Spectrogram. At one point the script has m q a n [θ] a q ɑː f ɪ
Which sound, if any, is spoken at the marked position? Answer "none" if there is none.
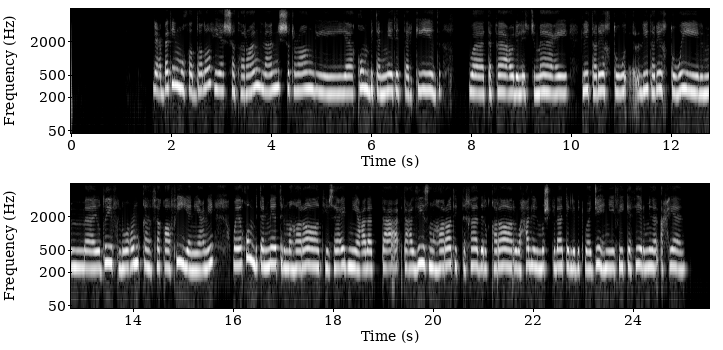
θ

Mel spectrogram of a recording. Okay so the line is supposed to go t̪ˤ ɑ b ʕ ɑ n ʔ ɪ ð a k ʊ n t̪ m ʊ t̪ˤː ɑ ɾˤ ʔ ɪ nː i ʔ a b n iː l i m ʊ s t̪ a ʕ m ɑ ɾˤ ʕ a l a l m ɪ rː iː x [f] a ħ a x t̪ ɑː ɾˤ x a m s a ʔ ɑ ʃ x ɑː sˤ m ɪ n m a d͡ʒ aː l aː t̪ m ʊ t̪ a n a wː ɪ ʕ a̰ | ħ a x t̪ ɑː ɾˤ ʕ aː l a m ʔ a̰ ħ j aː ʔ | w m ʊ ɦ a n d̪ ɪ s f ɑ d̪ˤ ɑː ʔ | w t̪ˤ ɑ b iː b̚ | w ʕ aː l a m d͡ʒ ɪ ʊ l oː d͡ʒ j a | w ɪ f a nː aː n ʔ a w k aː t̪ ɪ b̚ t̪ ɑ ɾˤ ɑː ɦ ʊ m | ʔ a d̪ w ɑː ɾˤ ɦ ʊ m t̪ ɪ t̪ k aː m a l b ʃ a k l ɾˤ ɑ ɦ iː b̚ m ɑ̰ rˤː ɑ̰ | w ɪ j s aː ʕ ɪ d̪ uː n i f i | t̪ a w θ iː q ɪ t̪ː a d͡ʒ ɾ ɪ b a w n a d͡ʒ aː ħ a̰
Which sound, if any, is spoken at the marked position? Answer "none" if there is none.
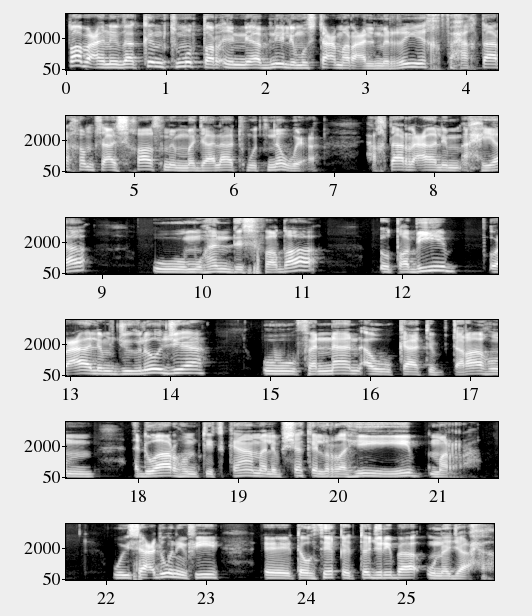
f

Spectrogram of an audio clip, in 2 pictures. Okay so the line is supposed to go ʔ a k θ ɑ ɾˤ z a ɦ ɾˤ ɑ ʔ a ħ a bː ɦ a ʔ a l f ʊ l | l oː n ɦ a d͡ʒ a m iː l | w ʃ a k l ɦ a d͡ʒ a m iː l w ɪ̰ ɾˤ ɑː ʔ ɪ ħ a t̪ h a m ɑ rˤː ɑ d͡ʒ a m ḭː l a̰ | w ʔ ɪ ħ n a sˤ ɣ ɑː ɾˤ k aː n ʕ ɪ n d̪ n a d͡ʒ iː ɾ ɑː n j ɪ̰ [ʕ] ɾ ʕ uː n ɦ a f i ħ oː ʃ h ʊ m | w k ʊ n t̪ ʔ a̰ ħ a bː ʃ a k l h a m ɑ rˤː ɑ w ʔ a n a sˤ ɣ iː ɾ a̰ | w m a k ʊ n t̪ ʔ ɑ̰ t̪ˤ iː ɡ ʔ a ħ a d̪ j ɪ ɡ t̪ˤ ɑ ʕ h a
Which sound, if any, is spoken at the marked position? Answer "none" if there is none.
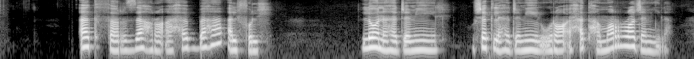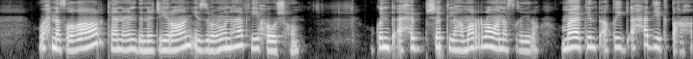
z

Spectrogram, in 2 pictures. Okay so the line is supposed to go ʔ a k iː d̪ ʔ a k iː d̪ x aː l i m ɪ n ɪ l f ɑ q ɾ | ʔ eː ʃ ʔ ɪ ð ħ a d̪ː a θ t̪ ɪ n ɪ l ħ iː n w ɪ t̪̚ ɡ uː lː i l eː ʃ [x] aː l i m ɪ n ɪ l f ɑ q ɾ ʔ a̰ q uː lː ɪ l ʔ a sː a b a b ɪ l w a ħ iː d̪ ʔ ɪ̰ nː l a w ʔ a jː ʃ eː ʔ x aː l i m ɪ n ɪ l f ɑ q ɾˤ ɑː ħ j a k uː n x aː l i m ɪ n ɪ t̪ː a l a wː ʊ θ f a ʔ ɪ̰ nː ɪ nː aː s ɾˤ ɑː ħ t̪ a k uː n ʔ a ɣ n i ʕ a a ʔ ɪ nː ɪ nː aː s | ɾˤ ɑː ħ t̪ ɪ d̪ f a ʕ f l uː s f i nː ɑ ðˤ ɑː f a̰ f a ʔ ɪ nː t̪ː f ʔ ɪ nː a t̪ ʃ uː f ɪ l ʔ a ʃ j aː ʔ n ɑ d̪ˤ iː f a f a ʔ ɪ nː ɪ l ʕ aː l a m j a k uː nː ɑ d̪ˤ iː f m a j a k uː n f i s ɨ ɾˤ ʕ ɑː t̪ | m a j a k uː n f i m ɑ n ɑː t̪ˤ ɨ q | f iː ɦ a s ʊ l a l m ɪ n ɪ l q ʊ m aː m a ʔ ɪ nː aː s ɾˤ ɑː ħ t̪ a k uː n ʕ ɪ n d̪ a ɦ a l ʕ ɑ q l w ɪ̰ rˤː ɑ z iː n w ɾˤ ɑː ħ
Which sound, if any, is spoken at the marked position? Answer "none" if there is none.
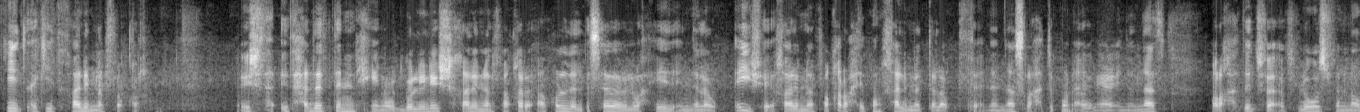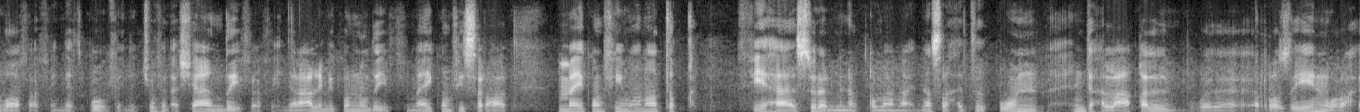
x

